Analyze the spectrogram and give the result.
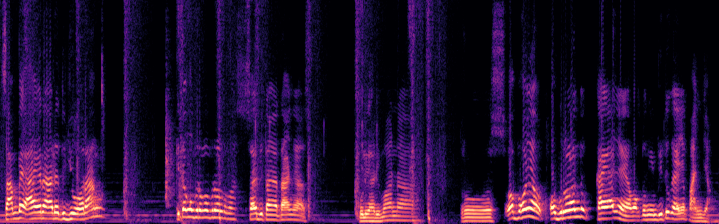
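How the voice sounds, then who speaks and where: A man with a Jakarta accent tells a story in an animated, slangy, chatty way. His voice sits a little high for a man, yet has a warm, mellow tone. Soft music plays faintly behind him. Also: moderate pace, vocal fry. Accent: Jakarta Indonesian. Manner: animated, slangy, addresses the host as Mas. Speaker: guest. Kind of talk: casual storytelling.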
